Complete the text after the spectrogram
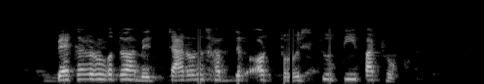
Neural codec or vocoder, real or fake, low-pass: none; real; 5.4 kHz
